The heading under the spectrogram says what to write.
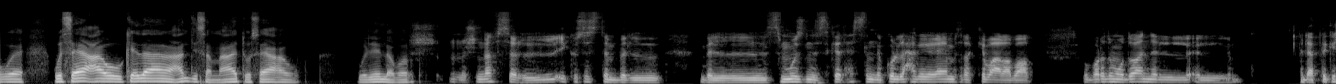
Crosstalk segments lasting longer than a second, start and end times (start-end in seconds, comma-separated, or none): none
